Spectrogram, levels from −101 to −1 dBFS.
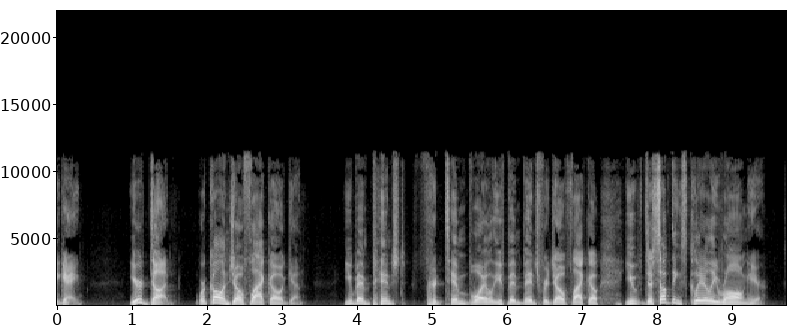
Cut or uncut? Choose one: uncut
